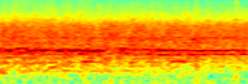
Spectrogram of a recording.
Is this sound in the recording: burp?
no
